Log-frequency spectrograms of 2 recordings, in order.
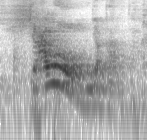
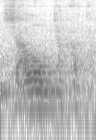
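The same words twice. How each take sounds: First: "Shalom Jakarta" slow, high and loud; bold proclamation. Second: Said in the usual way. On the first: Acted. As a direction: proclaim it in faith. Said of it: "saya tulis". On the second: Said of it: "kita harus berkata dengan iman".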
